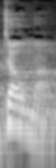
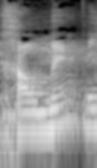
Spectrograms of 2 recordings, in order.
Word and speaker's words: Jaume: pronuncia yauma no se no se pronuncia jauma ni jaume ni yauma ni jaume es yauma entiendo que quizás no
